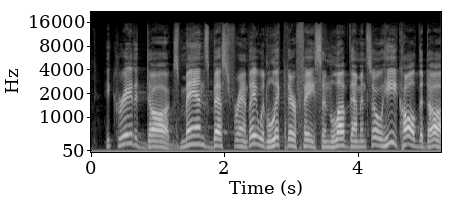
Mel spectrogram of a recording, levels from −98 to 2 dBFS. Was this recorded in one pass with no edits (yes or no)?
no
